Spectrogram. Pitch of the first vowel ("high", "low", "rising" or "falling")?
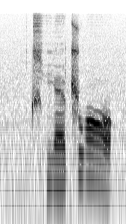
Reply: rising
